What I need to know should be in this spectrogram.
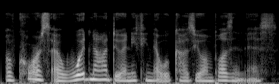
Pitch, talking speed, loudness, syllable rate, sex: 185 Hz, 255 wpm, -20 LUFS, 7.1 syllables/s, female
